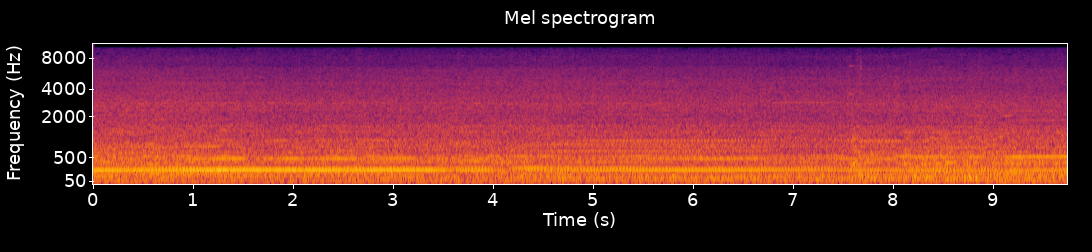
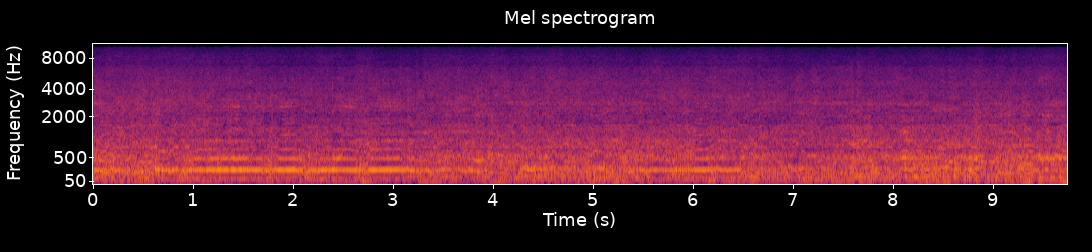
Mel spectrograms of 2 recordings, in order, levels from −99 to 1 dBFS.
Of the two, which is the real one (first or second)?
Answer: first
